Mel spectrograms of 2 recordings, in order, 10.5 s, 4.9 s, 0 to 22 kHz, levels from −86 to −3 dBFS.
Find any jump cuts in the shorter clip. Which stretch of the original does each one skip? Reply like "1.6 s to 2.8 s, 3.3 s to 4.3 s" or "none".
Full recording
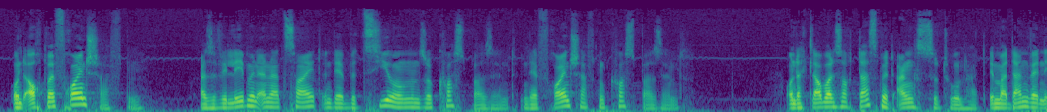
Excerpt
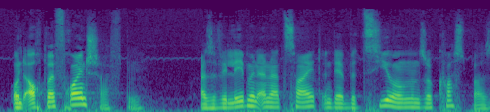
none

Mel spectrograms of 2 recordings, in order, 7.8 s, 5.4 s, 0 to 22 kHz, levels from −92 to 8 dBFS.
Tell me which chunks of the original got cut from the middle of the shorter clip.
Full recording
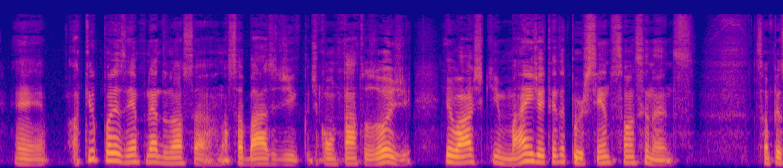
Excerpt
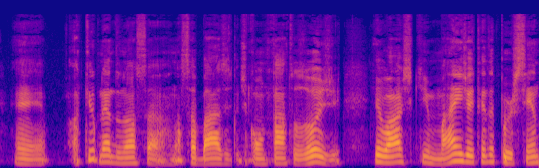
1.0 s to 1.4 s, 2.8 s to 3.0 s

